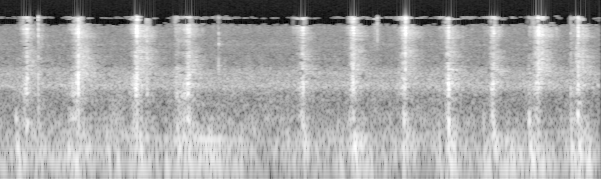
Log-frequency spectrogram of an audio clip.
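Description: A red plastic sculpting knife held in the fingers is drawn across a flat, pressed slab of solid, soft, dark red kinetic sand resting on a paper surface, scratching and scoring lines into it. About ten short, soft strokes are heard, each a quick scrape with a muffled low body and a bright, gritty hiss that dies away almost at once.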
